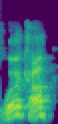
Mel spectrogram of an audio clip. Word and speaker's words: Wrkr: speak, and he calls this company, or he pronounces this company as Wrkr, W-R-K-R, which does give a slight clue about what this company does.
